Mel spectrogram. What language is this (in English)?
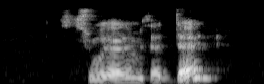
Kabyle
